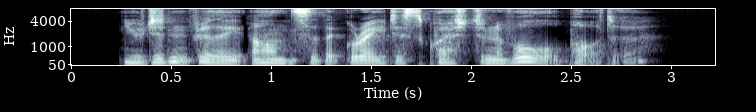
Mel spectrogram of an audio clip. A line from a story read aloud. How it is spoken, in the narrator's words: Draco whispered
